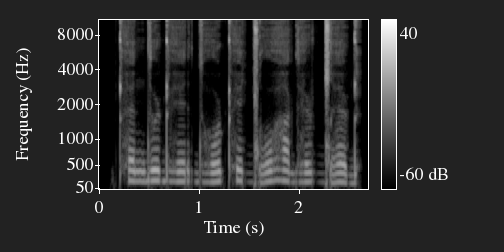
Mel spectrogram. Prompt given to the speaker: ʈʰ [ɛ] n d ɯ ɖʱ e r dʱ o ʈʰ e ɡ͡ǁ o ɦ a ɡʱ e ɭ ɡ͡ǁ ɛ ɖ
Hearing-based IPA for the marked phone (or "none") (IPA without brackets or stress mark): ɛ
